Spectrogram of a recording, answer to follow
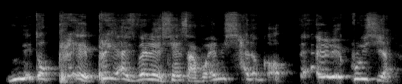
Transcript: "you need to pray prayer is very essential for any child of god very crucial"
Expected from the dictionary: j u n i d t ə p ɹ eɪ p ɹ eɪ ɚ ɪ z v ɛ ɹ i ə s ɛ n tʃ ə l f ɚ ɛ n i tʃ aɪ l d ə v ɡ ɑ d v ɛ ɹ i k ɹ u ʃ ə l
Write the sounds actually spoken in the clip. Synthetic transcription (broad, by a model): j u n i d t ə p ɹ eɪ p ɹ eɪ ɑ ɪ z v ɛ ɹ i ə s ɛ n s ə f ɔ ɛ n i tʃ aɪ d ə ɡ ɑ v ɛ ɹ i k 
